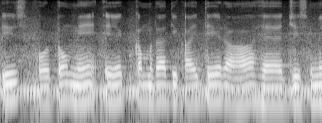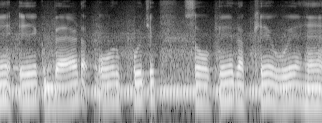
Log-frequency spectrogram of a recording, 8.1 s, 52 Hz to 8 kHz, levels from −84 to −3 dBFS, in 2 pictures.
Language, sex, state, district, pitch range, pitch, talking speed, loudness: Hindi, male, Uttar Pradesh, Shamli, 115-130 Hz, 125 Hz, 135 wpm, -12 LUFS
